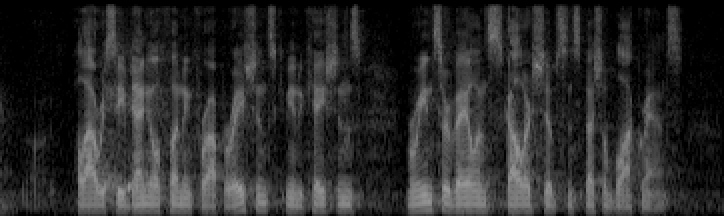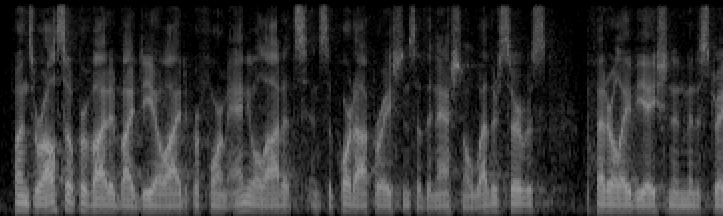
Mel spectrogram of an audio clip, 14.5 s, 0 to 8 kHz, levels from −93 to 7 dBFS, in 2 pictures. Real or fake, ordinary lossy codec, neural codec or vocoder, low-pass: real; AAC, 48 kbps; none; 7.2 kHz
